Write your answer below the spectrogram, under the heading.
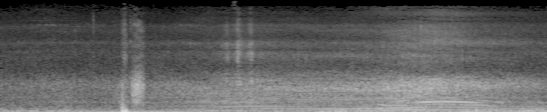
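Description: Low rumble of a BMX bike rolling on wet asphalt, with one sharp knock about a second and a half in. From about halfway a motor vehicle's engine grows louder and passes, its pitch bending.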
